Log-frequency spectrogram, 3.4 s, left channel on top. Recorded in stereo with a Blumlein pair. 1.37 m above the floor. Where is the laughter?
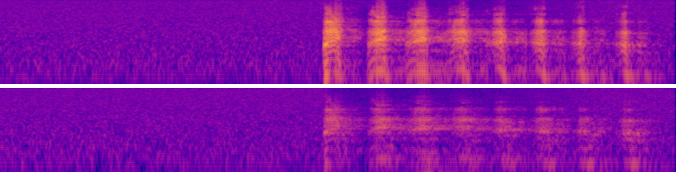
40° left, 0.5 m.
